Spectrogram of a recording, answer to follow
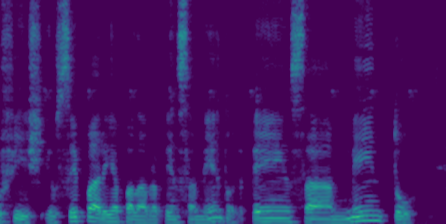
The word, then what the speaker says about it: pensamento: Eu separei a palavra pensamento, olha, pensamento. A sílaba tônica de pensamento é o men.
